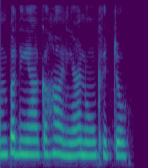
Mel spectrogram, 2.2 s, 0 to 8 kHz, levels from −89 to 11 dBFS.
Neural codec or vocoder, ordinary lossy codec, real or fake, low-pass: codec, 16 kHz, 4.8 kbps, FACodec; none; fake; 7.2 kHz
